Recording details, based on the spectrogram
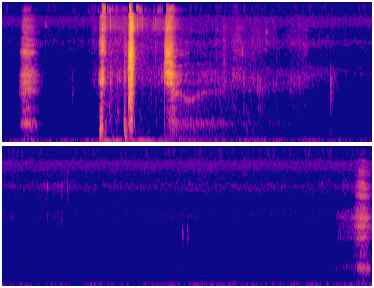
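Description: A quick cluster of three short, held-back sneezes with a breathy intake, then quiet; stifled sneezing.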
